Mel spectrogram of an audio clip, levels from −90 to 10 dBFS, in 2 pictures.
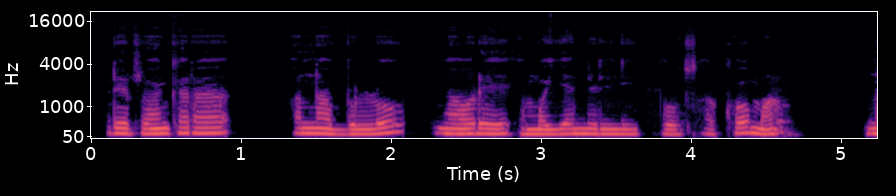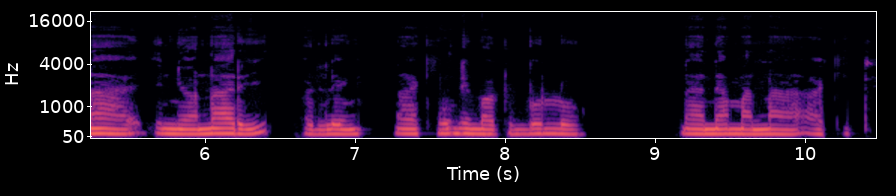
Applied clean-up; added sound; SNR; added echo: neural mask model Resemble Enhance denoiser.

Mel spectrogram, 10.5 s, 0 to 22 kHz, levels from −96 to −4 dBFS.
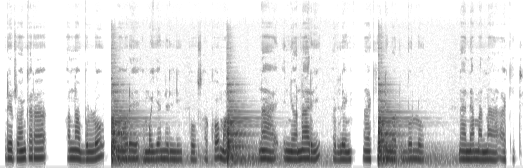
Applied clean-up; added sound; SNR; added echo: none; Piano; 4 dB; none.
